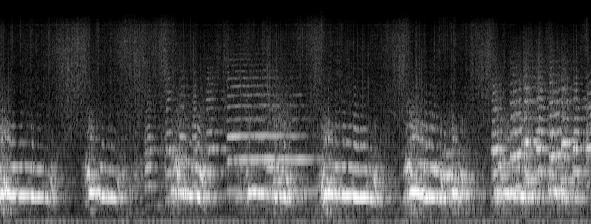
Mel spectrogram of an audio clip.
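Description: A hound dog bays and barks repeatedly, loud, in a steady series of drawn-out, howling calls with brief gaps between them and no talking.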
